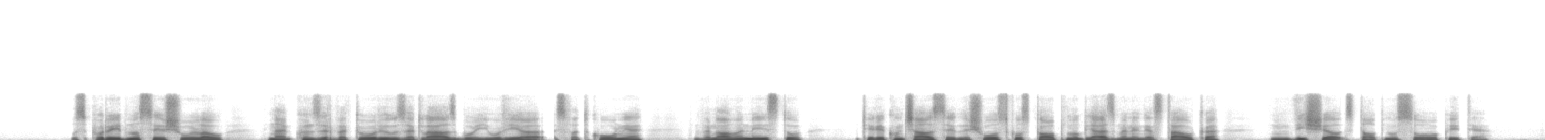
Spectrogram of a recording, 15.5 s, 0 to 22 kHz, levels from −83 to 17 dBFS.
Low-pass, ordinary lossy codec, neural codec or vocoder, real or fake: 7.2 kHz; none; codec, 16 kHz, 0.5 kbps, FunCodec, trained on Chinese and English, 25 frames a second; fake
